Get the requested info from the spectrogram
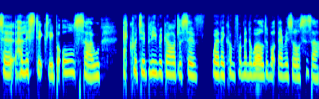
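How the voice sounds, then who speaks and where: Dark and mellow in tone, a woman speaks at a moderate pace with fairly even intonation, the sound dry and close with no echo. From UK. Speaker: school principal / moderator. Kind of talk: panel moderation.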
